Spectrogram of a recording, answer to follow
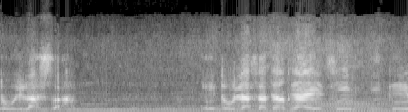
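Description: Speech: a voice talking in short phrases, with a steady low hum underneath.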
